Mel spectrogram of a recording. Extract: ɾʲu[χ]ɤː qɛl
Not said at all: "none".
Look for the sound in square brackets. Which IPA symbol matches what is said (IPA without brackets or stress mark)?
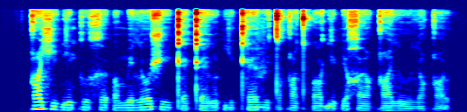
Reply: χ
